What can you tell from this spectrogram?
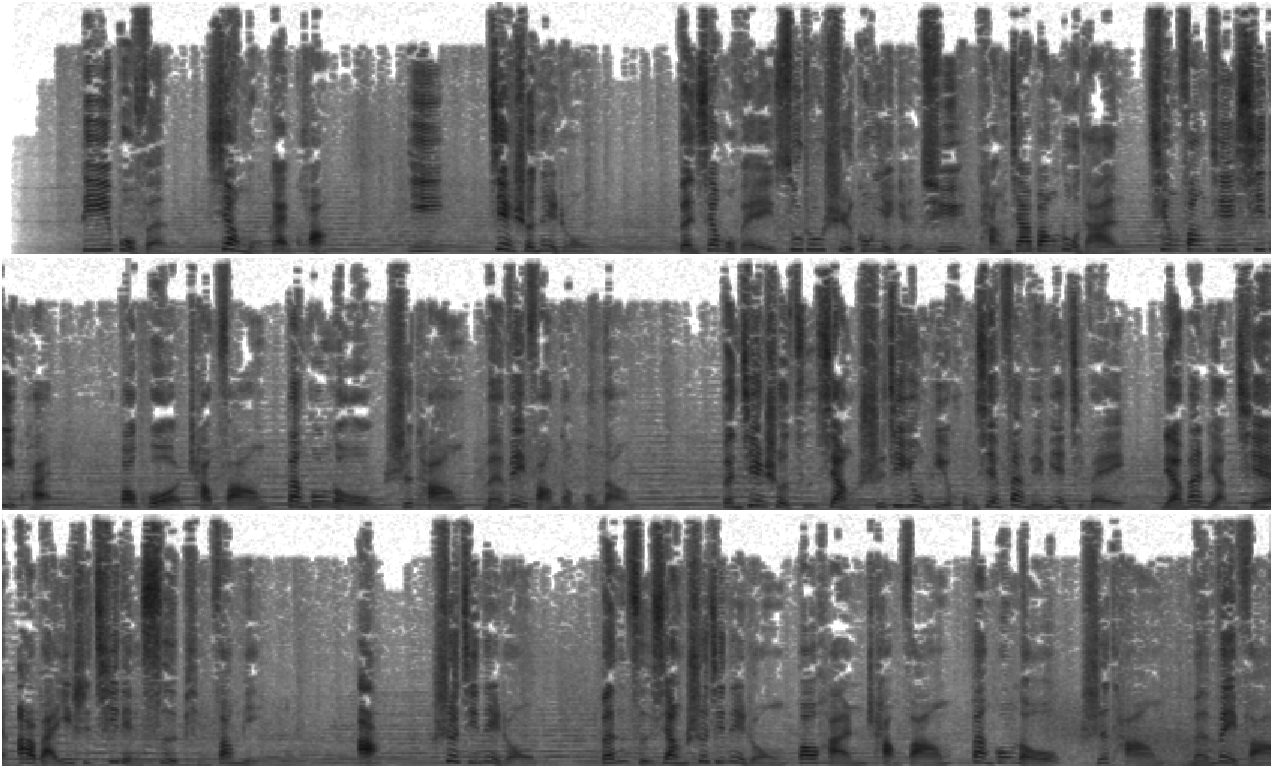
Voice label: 女 工程类专题 设计方案; 成熟知性

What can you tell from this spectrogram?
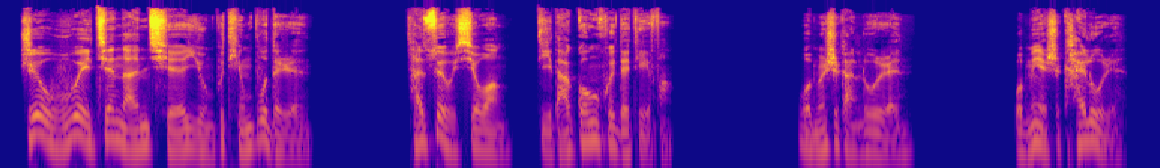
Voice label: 男 宣传片 素人讲述; 厚重有力 素人自然

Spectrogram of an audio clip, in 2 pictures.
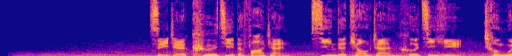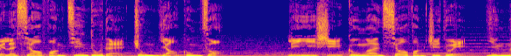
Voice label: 男 党政专题 消防; 低沉磁性; 大气浑厚; 男118-党政专题--消防

